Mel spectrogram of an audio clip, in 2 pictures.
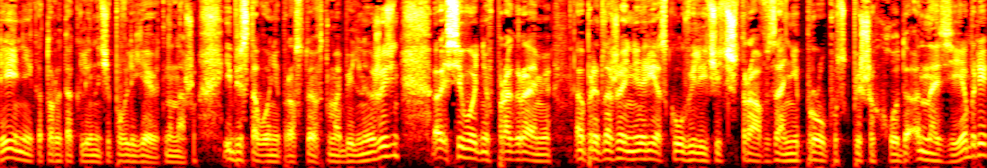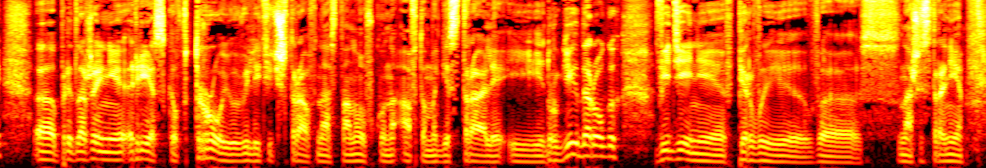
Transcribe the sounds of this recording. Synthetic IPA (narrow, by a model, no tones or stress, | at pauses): enʲɪjəkɐt̪o̞ɾɨjət̪akɨlʲɪːnat͡ɕɪpəvlʲɪjæjʊt̪nɐnaʂʊibʲɪst̪ɐvo̞nʲɪpɾɐst̪ojɐft̪əmɐbʲilʲnʊjʊʐɨzʲnʲsʲɪvo̞dʲnʲəfpɾɐɡɾamʲːɪ | pɾʲɪd̪lˠɐʐɛnʲɪjəɾʲe̞skəʊvʲɪlʲit͡ɕɪtʲʂt̪ɾafzənʲɪpɾo̞pʊsk̚pʲɪʂɨxo̞d̪ənɐzʲe̞vɾʲɪəpɾʲɪd̪lˠɐʐɛnʲɪjəɾʲe̞skəft̪ɾo̞jʊʊvʲɪlʲit͡ɕɪtʲʂt̪ɾafnəɐst̪ɐno̞fkʊnə̰ʔɐft̪əməɡʲɪst̪ɾalʲɪ̰ʔid̪ɾʊɡʲiɣd̪ɐɾo̞ɡəxvʲɪdʲenʲɪjəfpʲɪrvɨjəv | naʂəjst̪ɾɐnʲe̞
